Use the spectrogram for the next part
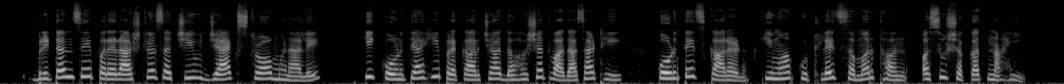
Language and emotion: Marathi, neutral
